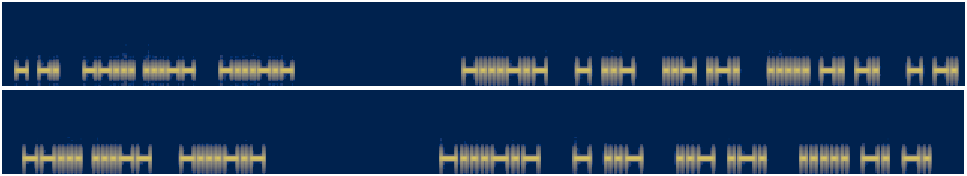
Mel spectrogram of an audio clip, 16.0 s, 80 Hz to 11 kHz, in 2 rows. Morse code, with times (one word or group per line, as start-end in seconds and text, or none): 0.1-0.5 TN
0.7-1.6 73
1.8-2.4 <BK>
3.8-4.5 <BK>
4.8-5.3 TU
5.5-6.1 UR
6.4-7.3 5NN
7.5-7.9 TN
8.2-9.3 73
9.5-10.2 <BK>
11.7-12.5 <BK>
12.8-13.3 TU
13.6-14.4 UR
14.7-15.7 5NN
